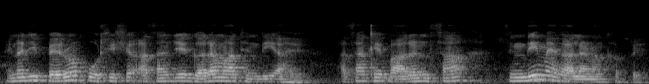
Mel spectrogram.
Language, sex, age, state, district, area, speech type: Sindhi, male, 30-45, Maharashtra, Mumbai Suburban, urban, spontaneous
